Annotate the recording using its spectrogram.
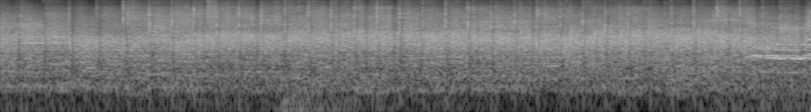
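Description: Players slap hands as they shake hands in a line.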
